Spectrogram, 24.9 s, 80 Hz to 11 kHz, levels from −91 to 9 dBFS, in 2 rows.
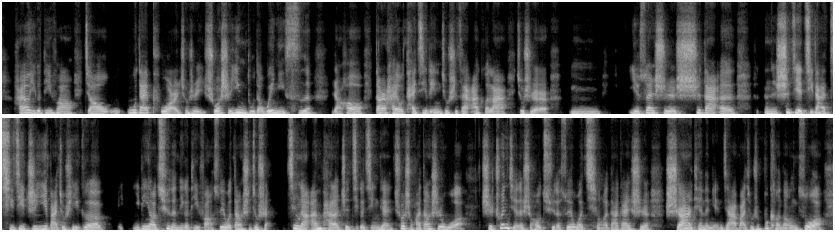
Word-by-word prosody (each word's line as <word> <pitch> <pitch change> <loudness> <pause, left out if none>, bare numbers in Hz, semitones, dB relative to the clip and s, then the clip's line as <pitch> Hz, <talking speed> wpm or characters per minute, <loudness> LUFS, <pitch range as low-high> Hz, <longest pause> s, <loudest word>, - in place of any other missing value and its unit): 还 220 - -1
有 255 - +3
一 215 - -1
个 215 - +2
地 215 +1 -3
方 190 -2 -2 0.2
叫 195 -2 0
乌 205 +2 -8
乌 250 +1 +3
代 245 -2 +3
普 190 -6 -2
尔， 190 - +1
就 210 - -5
是 195 +2 -2
说 220 -5 +2
是 215 0 +1
印 245 -2 +7
度 195 -2 0
的 175 -2 -2
威 215 +5 +6
尼 190 -3 +2
斯。 210 +2 -1 0.3
然 180 -1 -4
后 195 -1 0 0.2
当 215 - +1
然 - - +4
还 205 -1 -1
有 185 -3 +3
泰 215 - 0
姬 215 +1 -2
陵， 205 - 0
就 205 +2 -2
是 200 0 -2
在 185 -1 -1
阿 195 +3 -2
格 190 -4 -4
拉， 175 0 -1 0.2
就 200 - 0
是， 200 - -1 0.3
嗯， 170 -1 -4 0.4
也 195 -8 +1
算 230 +4 +2
是 205 -4 +2
世 195 +6 +1
大 225 -1 +1
呃， 175 0 -2 0.4
嗯， 185 -1 +1
世 205 +9 +6
界 250 -4 +7
几 205 -3 0
大 190 0 +2
奇 190 0 -1
迹 220 +5 +1
之 215 +3 0
一 235 +2 +2
吧， 205 -7 -1
就 205 - -1
是 200 0 -3
一 180 - -1
个， 180 -3 +1 0.2
嗯， - - -14
一 185 -1 -4
定 230 +3 +2
要 220 -2 +4
去 215 +5 +1
的 195 - 0
那 180 0 -2
个 170 -1 -2
地 175 +2 -5
方。 180 +1 -6
所 210 - +1
以 - - +4
我 185 - +3
当 210 +3 -1
时 210 -1 -3
就 210 - 0
是 - - -4 0.3
尽 280 -3 +3
量 230 -4 +3
安 245 +3 +5
排 255 0 0
了 175 +1 +1
这 195 +3 0
几 200 - -7
个 180 - -2
景 175 0 -6
点。 195 -2 -1
说 260 +6 +2
实 255 -2 -2
话， 210 - -3
当 225 +3 0
时 225 +1 0
我 225 - -1 0.2
是 235 - 0
春 320 +8 +2
节 - - -1
的 - - -1
时 190 -2 -3
候 175 -1 -1
去 170 +2 -3
的， - - -3
所 215 - -1
以 - - +2
我 210 -1 +1
请 220 0 -4
了 - - -6
大 190 -1 -4
概 190 -1 -2
是 190 0 -2 0.2
12 220 +7 +3
天 200 -4 -2
的 180 - 0
年 165 +2 -4
假 175 -4 -1
吧， - - -3
就 200 - -4
是 210 - -1
不 205 +6 -2
可 235 - -3
能 175 - -3
做 195 -3 +3
200 Hz, 290 characters per minute, -19 LUFS, 185-220 Hz, 0.4 s, 印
